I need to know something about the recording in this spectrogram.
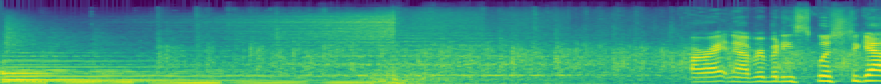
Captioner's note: audience applauding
